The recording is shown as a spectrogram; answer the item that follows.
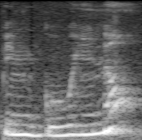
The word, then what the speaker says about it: pingüino: And the word like pingüino, which is a penguin, again, you don't say pingüino, you say pingüino, gui sound, because it's again, it's from the little dots over the U, which make it pronounced.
